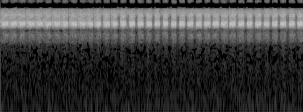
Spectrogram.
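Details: Provence cicadas in summer, southern France, fill the air with a harsh high-pitched rattle that starts fairly smooth, then settles into regular rapid pulses roughly three per second.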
